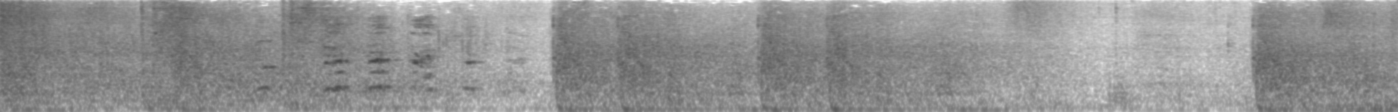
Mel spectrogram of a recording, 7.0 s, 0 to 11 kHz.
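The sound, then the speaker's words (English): Golden Gun super firing in Destiny 2: a few loud, booming gunshot blasts cut through dense, continuous game noise, each one a sharp, heavy burst that rises above the roar. “Golden gun, watch out.”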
